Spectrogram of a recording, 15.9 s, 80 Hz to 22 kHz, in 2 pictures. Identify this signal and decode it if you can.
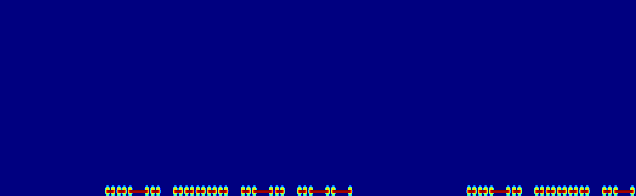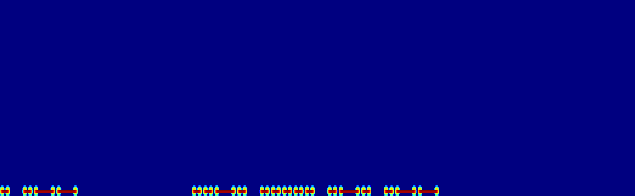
Morse code, heard as a keyed tone, about 17 wpm, 700 Hz. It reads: F5RW F5RW F5RW
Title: DXCC-100 Call Signs - 4 Characters - Repeated 3x - 17wpm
